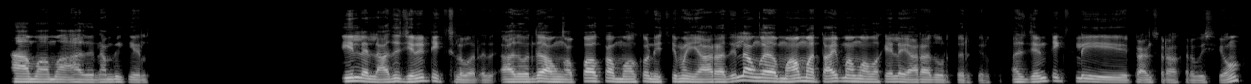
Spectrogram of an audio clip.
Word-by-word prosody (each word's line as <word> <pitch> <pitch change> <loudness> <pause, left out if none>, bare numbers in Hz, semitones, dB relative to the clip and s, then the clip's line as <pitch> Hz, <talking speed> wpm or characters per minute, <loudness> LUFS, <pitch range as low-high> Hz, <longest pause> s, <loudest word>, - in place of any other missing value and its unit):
அ, - - +4
ஆமாமா. 120 -1 +1
அது 110 -1 -2
நம்பிக்கை 115 -1 -4
இல் 105 - -11 2.0
இல்ல, 160 0 +5
இல்ல. 120 - 0
அது 135 +5 0
ஜெனடிக்ஸ்ல 140 -4 0
வர்றது. 100 0 -7 0.2
அது 120 - +2
வந்து 125 +4 0
அவங்க 120 -2 +1
அப்பாக்கோ, 145 +5 +1
அம்மாக்கோ 125 +2 -1
நிச்சயமா 130 +3 -1
யாராவது 120 +2 +1
இல்ல 185 +3 +2
அவங்க 160 -2 +3 0.2
மாமா, 150 +3 +5
தாய் 135 +3 +3
மாமா 135 -2 +2
வகையில 125 +1 -2
யாராவது 110 -1 -1
ஒருத்தருக்கு 105 -2 -11
இருக்கும். 95 +2 -22
அது 120 0 -2
ஜெனடிக்ஸ்ல 150 +2 -2 0.5
டிரான்ஸ்பர் 105 0 -5
ஆகிற 100 0 -12
விஷயம். 120 - -4
120 Hz, 150 wpm, -24 LUFS, 110-140 Hz, 2.0 s, இல்ல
